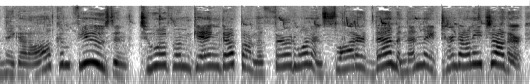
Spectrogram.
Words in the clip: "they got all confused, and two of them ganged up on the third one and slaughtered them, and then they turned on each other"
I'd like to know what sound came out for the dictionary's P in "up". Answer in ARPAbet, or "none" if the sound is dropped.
P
